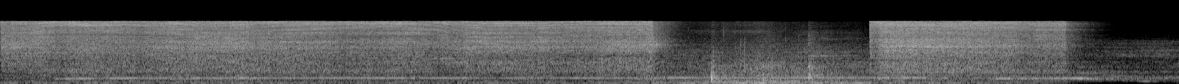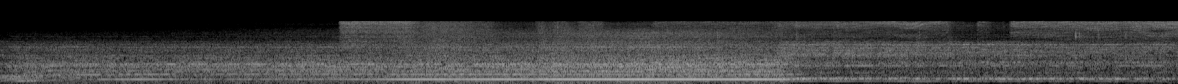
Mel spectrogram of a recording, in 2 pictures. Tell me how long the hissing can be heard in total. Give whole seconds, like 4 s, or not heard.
19 s.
